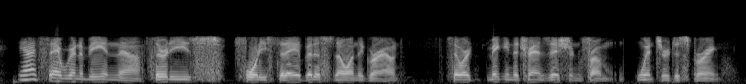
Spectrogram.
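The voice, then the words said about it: Funny-sounding voice, like with a cold. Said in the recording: “I have a bit of a cold, so if my voice sounds a little funny”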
